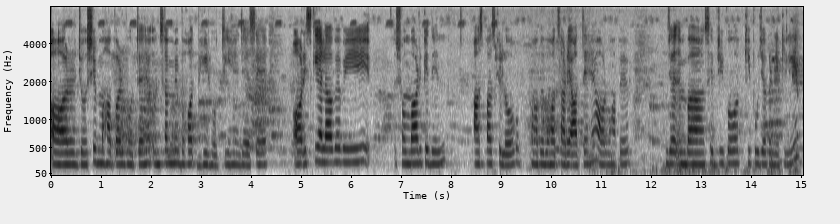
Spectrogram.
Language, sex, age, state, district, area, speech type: Hindi, female, 18-30, Bihar, Madhepura, rural, spontaneous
